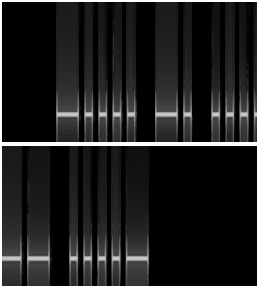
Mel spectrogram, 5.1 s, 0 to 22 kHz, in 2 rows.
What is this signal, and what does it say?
Morse code, heard as a keyed tone, about 17 wpm, 700 Hz. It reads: 6N34
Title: Common Cut Numbers - 4-Digit 17wpm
